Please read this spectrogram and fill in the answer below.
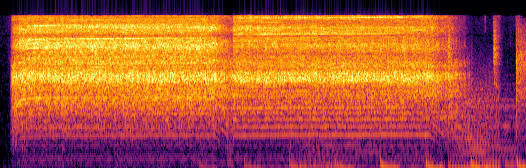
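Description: Cordless electric screwdriver running with a steady motor whine as it drives screws into the bumper mount on an RC car's chassis plate. It stops briefly about two seconds in, runs again, and winds down near the end.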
